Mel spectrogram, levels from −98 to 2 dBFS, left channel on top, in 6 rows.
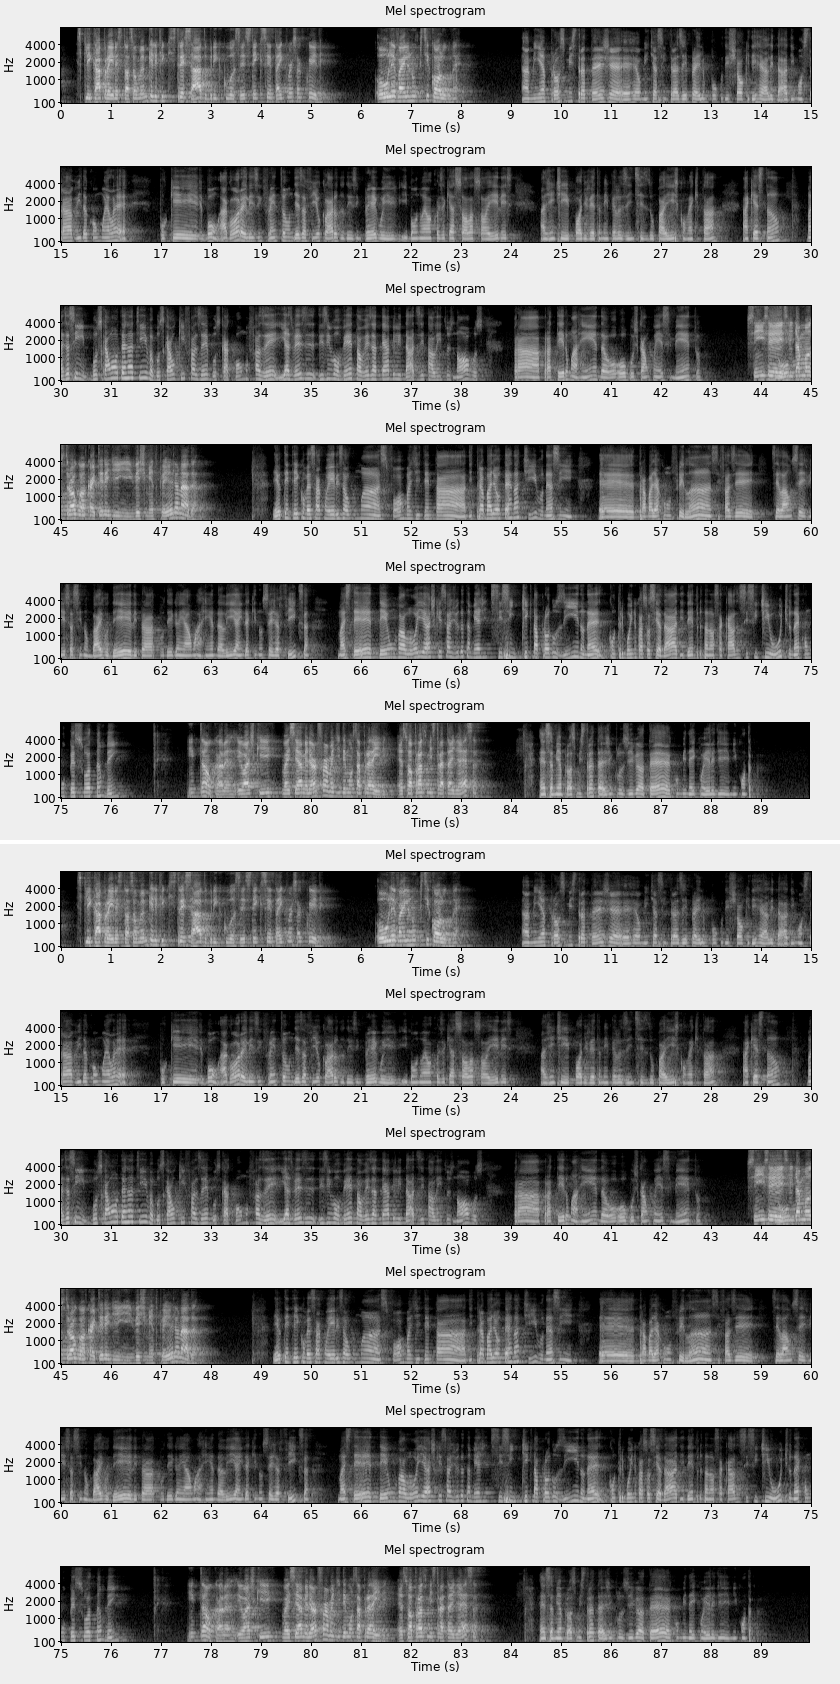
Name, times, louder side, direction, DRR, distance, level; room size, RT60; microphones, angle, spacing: voice 1, 0.5-5.2 6.3-8.0 43.7-47.7 77.5-83.3, left 1 dB, 25° left, 6 dB, 2.3 m, -25 dB
voice 2, 9.2-16.3 17.0-24.0 24.6-28.1 28.6-29.4 29.9-38.4 39.1-42.8 44.3-44.7 48.8-55.2 55.8-58.8 59.2-65.0 65.5-76.2 84.2-88.8, left 2 dB, 40° left, 12 dB, 1.2 m, -30 dB
27.5 x 26.5 x 7.7 m, 0.79 s
head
